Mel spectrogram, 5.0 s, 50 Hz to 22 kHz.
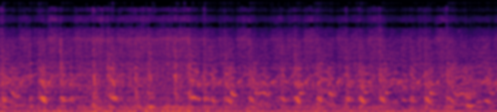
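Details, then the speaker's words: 1986 GMC Sierra engine, new distributor and plug wires fixing no spark, with a little gas in the carburetor; steady cranking with scattered cylinder hits that never catch: fires but won't run, apparently fuel starved. "She wants to so bad. She wants to so bad, guys. I mean, talking about it's it's so close."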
